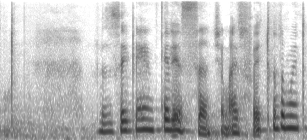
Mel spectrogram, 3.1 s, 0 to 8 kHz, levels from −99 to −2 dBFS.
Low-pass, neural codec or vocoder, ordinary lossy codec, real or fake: none; codec, 16 kHz, 2 kbps, FreqCodec, larger model; none; fake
